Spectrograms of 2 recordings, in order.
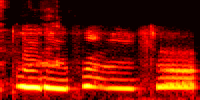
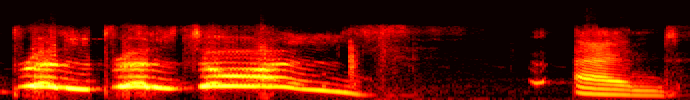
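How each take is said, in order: First: Booming monster voice. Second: High, wailing monster shout; booming arrogant alien overlord. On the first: GM repeats monster line. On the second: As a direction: roar it out like a giddy giant. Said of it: "this booming voice roar out". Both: Acted.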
